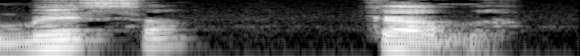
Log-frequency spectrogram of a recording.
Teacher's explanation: se representa por su forma bilabial nasal sonora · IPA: /m/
